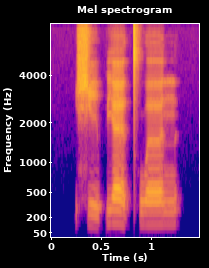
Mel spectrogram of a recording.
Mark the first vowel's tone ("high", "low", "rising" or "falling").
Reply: low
